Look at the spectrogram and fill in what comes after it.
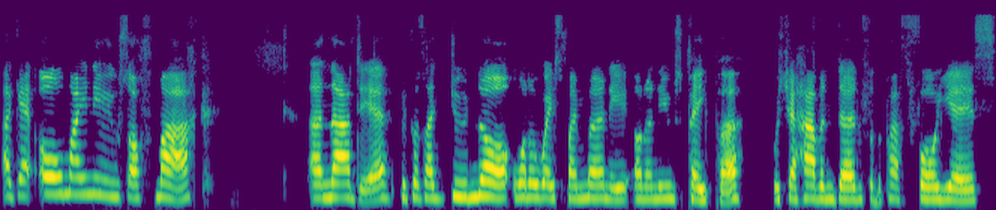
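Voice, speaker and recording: A woman in a Welsh accent at a moderate pace, with fairly even intonation, a quiet background and a dry, close sound with no echo. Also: fairly high pitch for a woman. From Wales. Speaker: viewer. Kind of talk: casual chat.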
